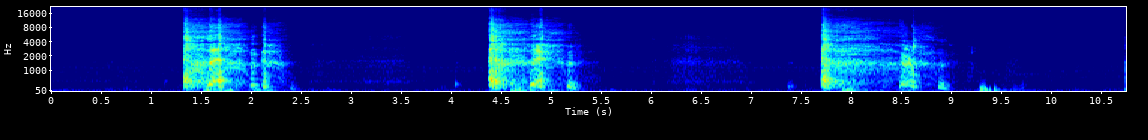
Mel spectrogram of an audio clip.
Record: {"three_cough_length": "10.8 s", "three_cough_amplitude": 23371, "three_cough_signal_mean_std_ratio": 0.3, "survey_phase": "alpha (2021-03-01 to 2021-08-12)", "age": "18-44", "gender": "Male", "wearing_mask": "No", "symptom_cough_any": true, "symptom_shortness_of_breath": true, "symptom_fatigue": true, "symptom_headache": true, "symptom_loss_of_taste": true, "symptom_onset": "6 days", "smoker_status": "Ex-smoker", "respiratory_condition_asthma": false, "respiratory_condition_other": true, "recruitment_source": "REACT", "submission_delay": "1 day", "covid_test_result": "Positive", "covid_test_method": "RT-qPCR", "covid_ct_value": 21.0, "covid_ct_gene": "N gene"}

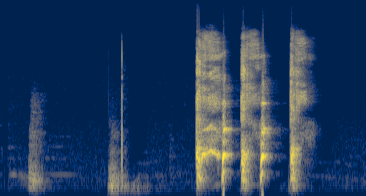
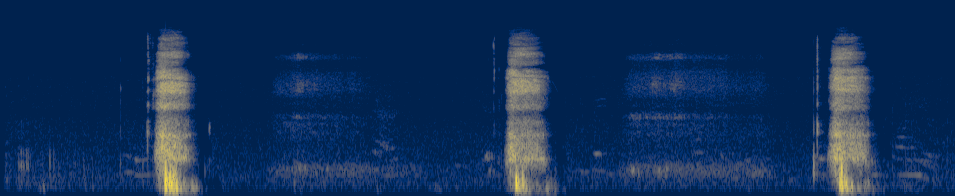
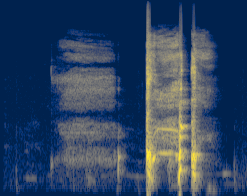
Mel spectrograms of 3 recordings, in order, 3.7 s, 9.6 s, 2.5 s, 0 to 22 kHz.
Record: {"three_cough_length": "3.7 s", "three_cough_amplitude": 32768, "three_cough_signal_mean_std_ratio": 0.31, "exhalation_length": "9.6 s", "exhalation_amplitude": 29500, "exhalation_signal_mean_std_ratio": 0.22, "cough_length": "2.5 s", "cough_amplitude": 32768, "cough_signal_mean_std_ratio": 0.31, "survey_phase": "beta (2021-08-13 to 2022-03-07)", "age": "18-44", "gender": "Female", "wearing_mask": "No", "symptom_cough_any": true, "symptom_runny_or_blocked_nose": true, "symptom_sore_throat": true, "symptom_fatigue": true, "smoker_status": "Ex-smoker", "respiratory_condition_asthma": true, "respiratory_condition_other": false, "recruitment_source": "REACT", "submission_delay": "3 days", "covid_test_result": "Positive", "covid_test_method": "RT-qPCR", "covid_ct_value": 25.0, "covid_ct_gene": "E gene", "influenza_a_test_result": "Negative", "influenza_b_test_result": "Negative"}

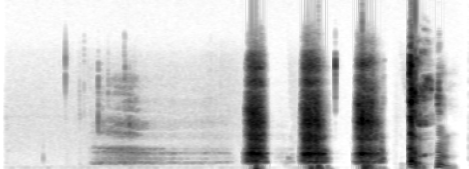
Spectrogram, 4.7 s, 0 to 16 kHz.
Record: {"exhalation_length": "4.7 s", "exhalation_amplitude": 32767, "exhalation_signal_mean_std_ratio": 0.34, "survey_phase": "beta (2021-08-13 to 2022-03-07)", "age": "18-44", "gender": "Female", "wearing_mask": "No", "symptom_cough_any": true, "symptom_new_continuous_cough": true, "symptom_runny_or_blocked_nose": true, "symptom_sore_throat": true, "symptom_fatigue": true, "symptom_fever_high_temperature": true, "symptom_headache": true, "symptom_onset": "3 days", "smoker_status": "Never smoked", "respiratory_condition_asthma": false, "respiratory_condition_other": false, "recruitment_source": "Test and Trace", "submission_delay": "2 days", "covid_test_result": "Positive", "covid_test_method": "RT-qPCR"}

